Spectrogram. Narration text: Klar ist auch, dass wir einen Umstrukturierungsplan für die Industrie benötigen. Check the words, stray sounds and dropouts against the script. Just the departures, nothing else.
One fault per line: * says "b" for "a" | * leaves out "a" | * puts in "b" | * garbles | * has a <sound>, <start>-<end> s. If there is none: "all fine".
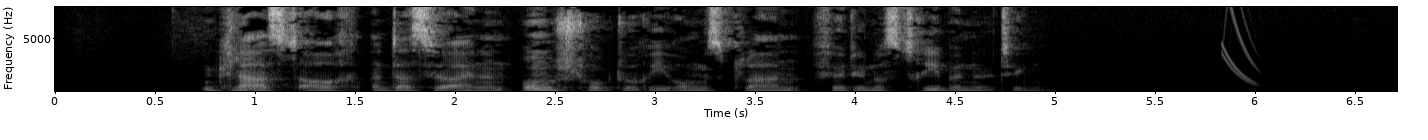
* has a chirp, 5.8-6.1 s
